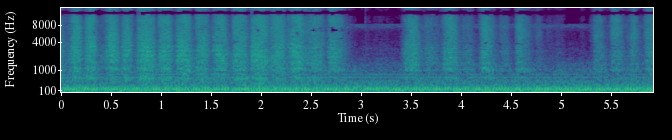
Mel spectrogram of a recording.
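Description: A small hand brush scrubs back and forth across the pile of a dry, brown plush microfiber bath mat while the other hand holds the mat in place. Steady, rhythmic scratchy strokes, about two or three per second, give a bright, bristly hiss over a constant low hum. The scrubbing briefly softens twice, near the three- and five-second marks.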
